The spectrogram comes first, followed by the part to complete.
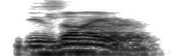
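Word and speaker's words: desire: الكلمه اللي بعدها اسمها ديزاير ديزاير وفي الحاله دي الاس نطقت زين والي نطقت نطقها الطبيعي اي ديزير معناها يرغب في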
